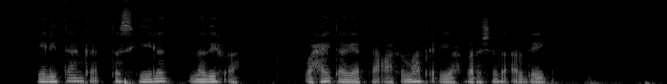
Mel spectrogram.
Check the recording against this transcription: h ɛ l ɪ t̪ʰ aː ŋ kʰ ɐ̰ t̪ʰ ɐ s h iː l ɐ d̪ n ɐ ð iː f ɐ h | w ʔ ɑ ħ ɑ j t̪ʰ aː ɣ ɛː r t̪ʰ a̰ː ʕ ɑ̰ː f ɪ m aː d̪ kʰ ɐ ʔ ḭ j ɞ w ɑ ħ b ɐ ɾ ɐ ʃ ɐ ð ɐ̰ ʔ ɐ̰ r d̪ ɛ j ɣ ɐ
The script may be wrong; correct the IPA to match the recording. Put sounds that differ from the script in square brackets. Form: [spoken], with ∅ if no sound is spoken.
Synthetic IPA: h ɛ l ɪ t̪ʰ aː ŋ kʰ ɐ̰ t̪ʰ ɐ s h iː l ɐ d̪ n ɐ ð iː f ɐ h | w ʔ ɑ ħ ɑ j t̪ʰ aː ɣ ɛː r t̪ʰ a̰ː ʕ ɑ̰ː f ɪ m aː d̪ kʰ ɐ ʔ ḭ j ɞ w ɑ ħ b ɐ ɾ ɐ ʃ ɐ ð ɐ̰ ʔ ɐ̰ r d̪ ɛ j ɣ ɐ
